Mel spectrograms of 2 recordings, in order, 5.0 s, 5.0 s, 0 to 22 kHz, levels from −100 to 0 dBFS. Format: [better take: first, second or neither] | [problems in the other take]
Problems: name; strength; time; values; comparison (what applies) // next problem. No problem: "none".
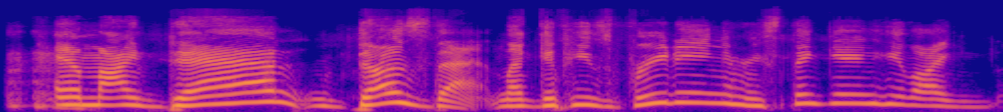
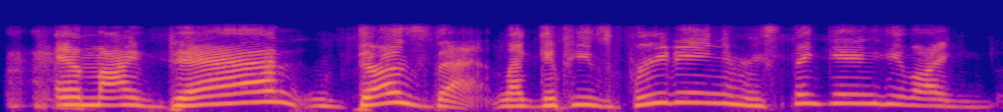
first | garbled, watery; badly; nothing above 8 kHz; slightly in the first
